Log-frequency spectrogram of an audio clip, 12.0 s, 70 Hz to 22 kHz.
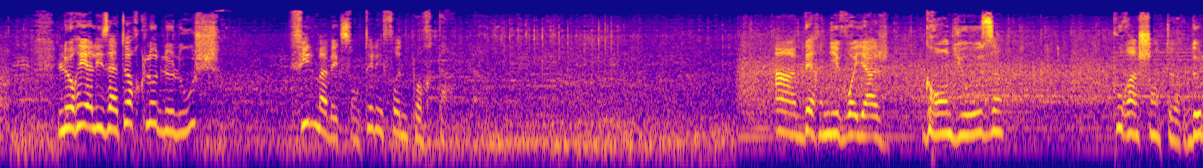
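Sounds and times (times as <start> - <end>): city street rumble: 0.0 - 12.0.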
